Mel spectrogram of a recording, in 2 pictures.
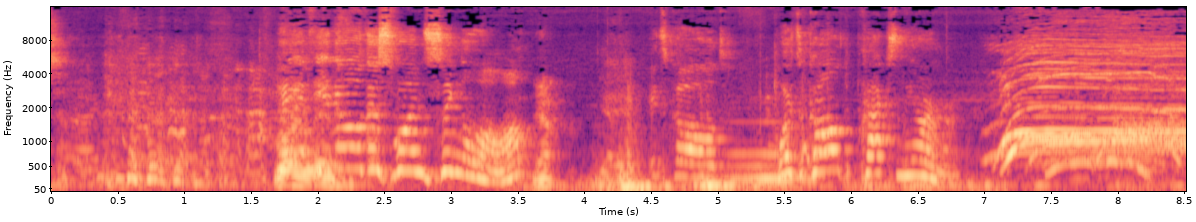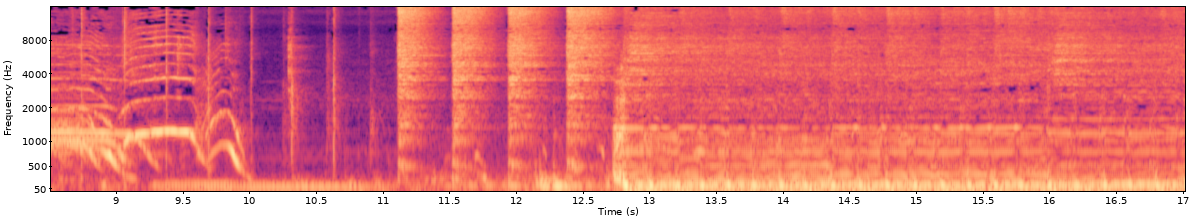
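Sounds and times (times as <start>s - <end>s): drum hits: 4.1s - 6.2s, 11.1s - 17.0s
rock band playing: 4.3s - 7.0s, 10.1s - 17.0s
sliding guitar notes: 4.7s - 6.9s, 11.1s - 17.0s.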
